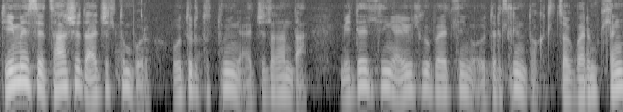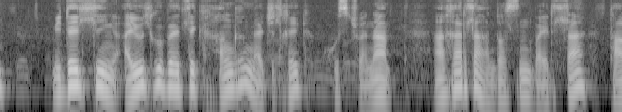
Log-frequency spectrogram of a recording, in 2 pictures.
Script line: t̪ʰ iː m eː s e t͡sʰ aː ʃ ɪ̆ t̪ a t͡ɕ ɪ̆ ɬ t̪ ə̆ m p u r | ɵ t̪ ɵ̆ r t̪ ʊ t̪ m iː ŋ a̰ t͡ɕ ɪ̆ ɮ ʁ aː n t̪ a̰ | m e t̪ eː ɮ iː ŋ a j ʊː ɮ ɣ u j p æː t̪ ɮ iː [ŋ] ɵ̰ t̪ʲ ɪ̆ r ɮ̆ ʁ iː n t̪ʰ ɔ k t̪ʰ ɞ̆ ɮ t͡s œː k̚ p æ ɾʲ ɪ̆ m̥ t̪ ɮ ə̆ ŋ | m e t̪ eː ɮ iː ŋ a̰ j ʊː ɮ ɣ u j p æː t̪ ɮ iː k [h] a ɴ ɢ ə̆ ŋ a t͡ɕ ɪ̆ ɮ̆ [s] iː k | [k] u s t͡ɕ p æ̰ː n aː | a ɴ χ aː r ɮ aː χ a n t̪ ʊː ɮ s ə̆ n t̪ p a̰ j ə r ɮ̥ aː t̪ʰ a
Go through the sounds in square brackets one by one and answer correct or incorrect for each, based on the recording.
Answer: correct, incorrect: χ, incorrect: χ, incorrect: x

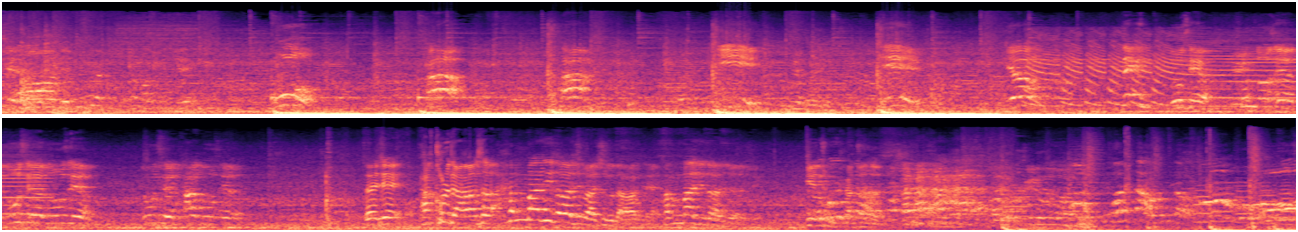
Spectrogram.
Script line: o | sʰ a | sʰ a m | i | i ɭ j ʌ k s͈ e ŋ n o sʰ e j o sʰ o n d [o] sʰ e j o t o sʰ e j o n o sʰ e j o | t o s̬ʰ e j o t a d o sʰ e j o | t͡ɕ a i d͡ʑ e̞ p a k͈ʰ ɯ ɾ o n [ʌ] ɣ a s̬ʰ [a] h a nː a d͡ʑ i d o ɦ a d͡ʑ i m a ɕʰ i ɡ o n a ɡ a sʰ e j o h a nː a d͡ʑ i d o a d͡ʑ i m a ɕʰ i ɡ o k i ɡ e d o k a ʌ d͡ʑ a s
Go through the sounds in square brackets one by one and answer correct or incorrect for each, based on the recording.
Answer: correct, incorrect: a, incorrect: ʌ

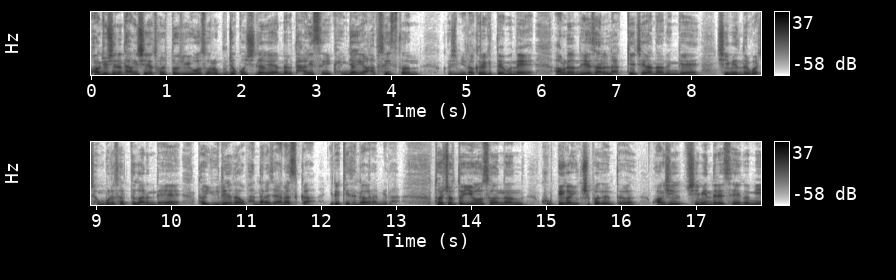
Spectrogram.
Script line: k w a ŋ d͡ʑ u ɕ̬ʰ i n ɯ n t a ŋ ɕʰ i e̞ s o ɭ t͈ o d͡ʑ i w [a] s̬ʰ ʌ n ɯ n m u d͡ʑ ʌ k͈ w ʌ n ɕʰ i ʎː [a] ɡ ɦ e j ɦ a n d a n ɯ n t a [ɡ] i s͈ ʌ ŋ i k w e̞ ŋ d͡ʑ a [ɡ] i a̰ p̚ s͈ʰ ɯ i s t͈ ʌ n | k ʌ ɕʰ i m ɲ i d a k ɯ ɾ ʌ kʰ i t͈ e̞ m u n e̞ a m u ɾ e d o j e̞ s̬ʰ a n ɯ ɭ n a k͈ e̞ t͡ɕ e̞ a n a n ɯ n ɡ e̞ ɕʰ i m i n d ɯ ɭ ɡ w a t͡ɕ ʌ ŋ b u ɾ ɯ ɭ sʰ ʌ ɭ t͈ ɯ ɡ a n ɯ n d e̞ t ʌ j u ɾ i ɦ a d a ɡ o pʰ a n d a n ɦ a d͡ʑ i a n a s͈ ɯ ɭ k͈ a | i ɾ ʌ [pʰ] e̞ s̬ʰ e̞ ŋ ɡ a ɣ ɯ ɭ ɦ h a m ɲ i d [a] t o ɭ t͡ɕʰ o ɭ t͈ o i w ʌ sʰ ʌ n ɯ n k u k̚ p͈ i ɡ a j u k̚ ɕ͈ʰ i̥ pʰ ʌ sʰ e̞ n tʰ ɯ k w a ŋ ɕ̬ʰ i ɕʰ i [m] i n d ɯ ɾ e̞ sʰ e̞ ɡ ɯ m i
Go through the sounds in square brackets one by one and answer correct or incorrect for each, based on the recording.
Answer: incorrect: ʌ, correct, incorrect: ŋ, incorrect: ŋ, incorrect: kʰ, correct, correct

